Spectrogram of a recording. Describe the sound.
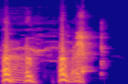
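A man barks out a few loud woofs in imitation of a dog, two quick ones, a pause, then another pair, ending with a short clipped sound.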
